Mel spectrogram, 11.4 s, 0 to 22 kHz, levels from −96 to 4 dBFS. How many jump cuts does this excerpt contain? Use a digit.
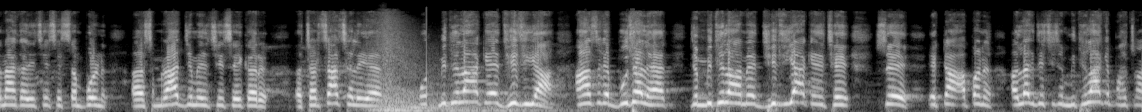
1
